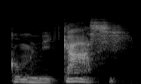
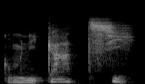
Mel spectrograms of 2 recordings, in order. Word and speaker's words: communicatie: Another difference is the pronunciation of this word, communicatie. And the end here, the C, in Belgium is C, but in the Netherlands it will become C with the T sound in it, communicatie.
